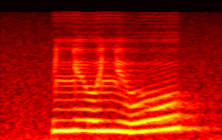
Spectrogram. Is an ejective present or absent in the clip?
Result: absent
